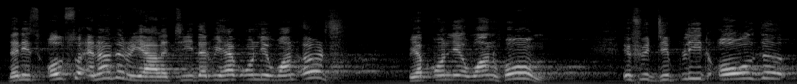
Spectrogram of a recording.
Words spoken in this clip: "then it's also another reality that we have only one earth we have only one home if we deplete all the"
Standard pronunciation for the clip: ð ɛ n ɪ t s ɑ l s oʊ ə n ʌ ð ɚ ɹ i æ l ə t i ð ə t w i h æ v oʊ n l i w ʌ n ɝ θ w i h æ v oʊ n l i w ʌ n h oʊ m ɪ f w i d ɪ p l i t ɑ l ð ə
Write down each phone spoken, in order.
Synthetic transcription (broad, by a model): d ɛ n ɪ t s ɑ l s oʊ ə n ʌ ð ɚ ɹ i æ l ə t i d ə t w i h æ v oʊ n l i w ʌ n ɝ t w i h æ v oʊ n l i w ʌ n h oʊ m ɪ f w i d ɪ p l i t ɑ l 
